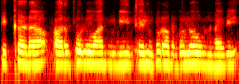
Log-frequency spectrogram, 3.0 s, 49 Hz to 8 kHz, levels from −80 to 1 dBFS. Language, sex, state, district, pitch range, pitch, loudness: Telugu, male, Telangana, Hyderabad, 165-170 Hz, 165 Hz, -14 LUFS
